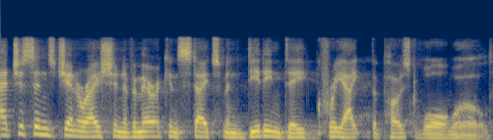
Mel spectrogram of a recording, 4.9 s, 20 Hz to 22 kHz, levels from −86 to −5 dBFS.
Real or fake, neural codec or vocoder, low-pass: fake; codec, 16 kHz, 0.8 kbps, ZipCodec; 7.2 kHz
